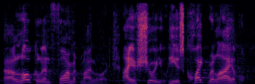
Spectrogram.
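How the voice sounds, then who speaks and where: A servile Imperial officer in a space opera audio drama. He stammers obsequiously with extremely animated pitch, in a long cavernous reverb. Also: brisk, a little hiss or hum. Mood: nervous, placating. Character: nervous, servile Imperial colonel, a grovelling man.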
